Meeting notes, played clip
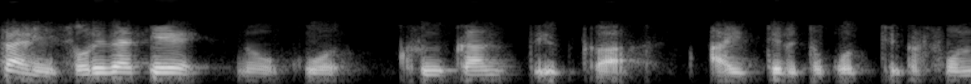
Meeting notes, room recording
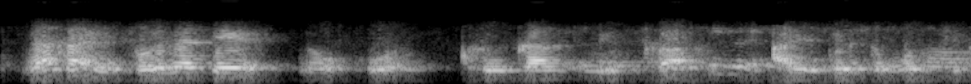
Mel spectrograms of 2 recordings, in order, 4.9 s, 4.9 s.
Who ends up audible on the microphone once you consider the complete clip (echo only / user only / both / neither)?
both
